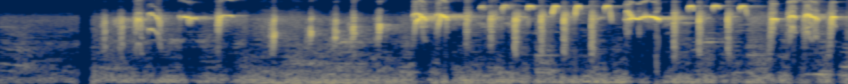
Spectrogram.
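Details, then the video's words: Olive-backed sunbird singing quickly and insistently, said to prompt all birds to respond: a long run of crisp, high ticking notes and thin squeaky whistles, accelerating after two seconds. "Kolibri blacksunbird trotol speed cepat semua burung akan ikutan nyaut respon"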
